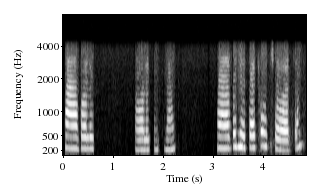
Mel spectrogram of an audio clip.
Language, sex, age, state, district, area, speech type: Kashmiri, female, 45-60, Jammu and Kashmir, Srinagar, urban, conversation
